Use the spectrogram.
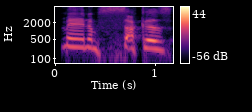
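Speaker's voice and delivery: put-on high, slow whiny kid complaint; pouting kid complaining. Kid complaining to the neighbor, high slow sulk. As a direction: sulk it out like a cheated boy. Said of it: "And I'm like".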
